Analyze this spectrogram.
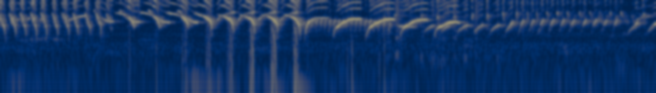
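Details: Canaries in a singing duel used to spur silent birds to sing: dense overlapping trills and sharp downslurred whistles with a few clicks, then quick rising chirps repeated in a long roll.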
